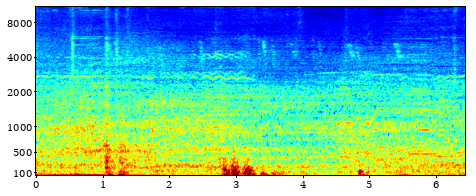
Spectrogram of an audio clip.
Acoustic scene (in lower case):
street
